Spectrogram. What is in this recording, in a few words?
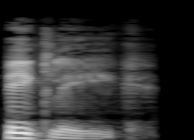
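"big league", English, British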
